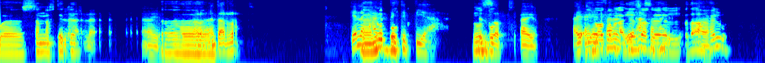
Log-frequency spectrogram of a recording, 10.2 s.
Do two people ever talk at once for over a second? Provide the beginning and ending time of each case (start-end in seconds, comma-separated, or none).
7.8-9.5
